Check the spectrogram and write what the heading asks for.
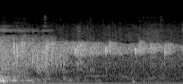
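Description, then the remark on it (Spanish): A church audience applauds first-time visitors together: a steady, dense wash of many hands clapping at an even, fairly loud level throughout, with no individual claps standing out. “Les damos un aplauso muy fuerte a los que nos están visitando por primera vez.”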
